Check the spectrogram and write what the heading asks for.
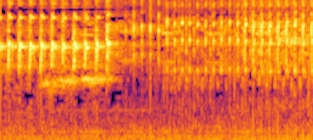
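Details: Fighter lovebird singing its ngekek, a recording played as a lure to get other lovebirds singing: rapid high chattering notes, about three a second, first a lower band that drops away near one second, then notes rising slightly higher.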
